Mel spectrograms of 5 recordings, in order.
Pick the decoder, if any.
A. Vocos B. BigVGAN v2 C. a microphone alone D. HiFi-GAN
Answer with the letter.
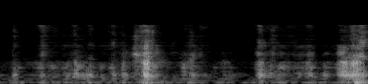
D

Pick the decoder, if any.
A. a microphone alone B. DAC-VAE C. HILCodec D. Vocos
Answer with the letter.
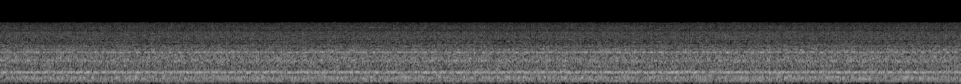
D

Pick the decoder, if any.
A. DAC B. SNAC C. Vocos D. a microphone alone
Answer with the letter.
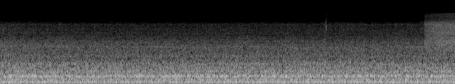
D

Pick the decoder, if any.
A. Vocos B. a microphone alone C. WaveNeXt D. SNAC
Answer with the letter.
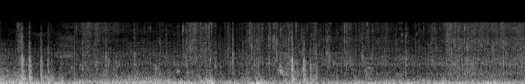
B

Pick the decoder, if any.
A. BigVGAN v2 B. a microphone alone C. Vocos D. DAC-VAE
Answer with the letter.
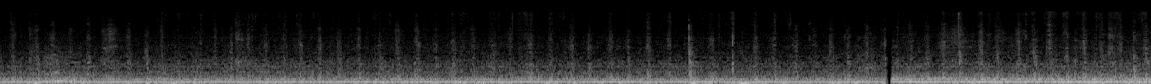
D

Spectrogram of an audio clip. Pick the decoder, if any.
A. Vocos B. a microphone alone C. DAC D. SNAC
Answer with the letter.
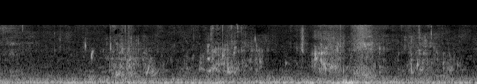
C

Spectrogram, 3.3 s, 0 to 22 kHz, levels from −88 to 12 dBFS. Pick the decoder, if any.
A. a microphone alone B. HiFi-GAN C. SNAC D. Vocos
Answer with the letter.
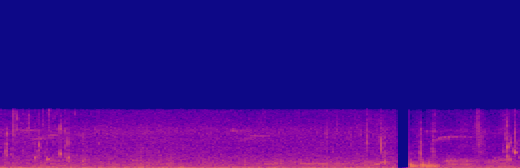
A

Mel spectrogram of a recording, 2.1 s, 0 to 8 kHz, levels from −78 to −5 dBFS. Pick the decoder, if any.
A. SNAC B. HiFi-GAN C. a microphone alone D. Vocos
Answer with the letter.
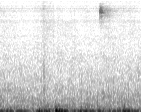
A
